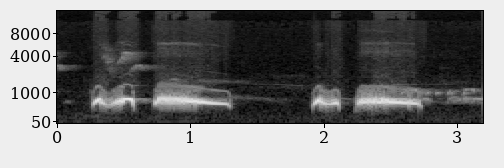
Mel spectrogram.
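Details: Spotted dove giving 'thúc gù' coos in the 'thổ' voice, meant to make newly caught captive doves coo quickly. Two phrases, each a clipped double note and then a long, smooth coo sliding gently downward.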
